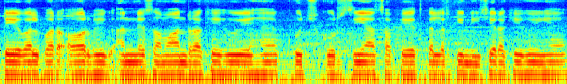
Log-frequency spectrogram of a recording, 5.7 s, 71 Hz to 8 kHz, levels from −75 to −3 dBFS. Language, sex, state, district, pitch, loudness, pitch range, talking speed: Hindi, male, Madhya Pradesh, Katni, 120 Hz, -17 LUFS, 120-125 Hz, 190 wpm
